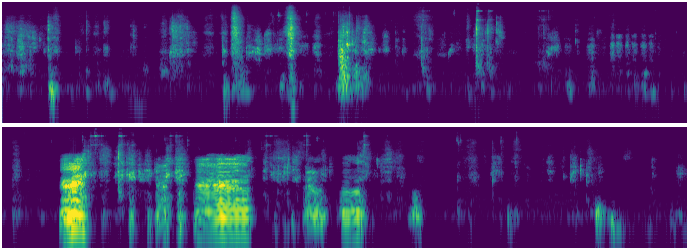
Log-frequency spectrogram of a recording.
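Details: Two Siberian Huskies wrestling in a room during play; mostly scuffling, panting and thumps, then a short burst of low, harmonic grumbling talk lasting about two seconds midway, followed by more rustling.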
